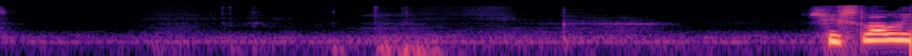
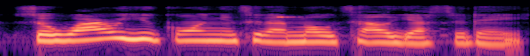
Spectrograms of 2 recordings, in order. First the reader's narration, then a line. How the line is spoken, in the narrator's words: he asked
